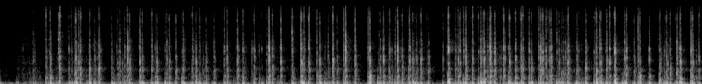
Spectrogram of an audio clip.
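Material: Plastic.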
